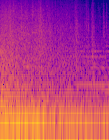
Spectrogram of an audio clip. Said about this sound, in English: Just moments after Heydrich squeezed the trigger, Kubisch lobbed a bomb at the Mercedes. It landed next to the rear passenger tire and detonated.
